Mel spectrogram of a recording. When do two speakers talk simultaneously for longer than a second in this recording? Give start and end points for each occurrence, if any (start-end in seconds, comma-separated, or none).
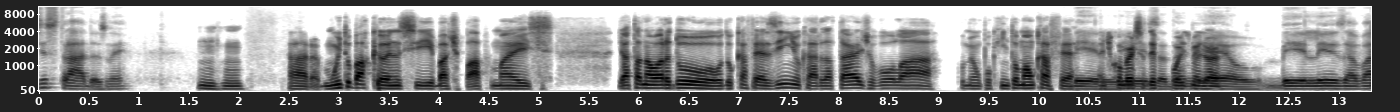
10.3-11.9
